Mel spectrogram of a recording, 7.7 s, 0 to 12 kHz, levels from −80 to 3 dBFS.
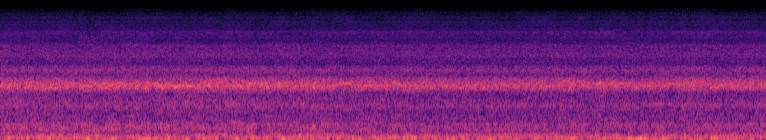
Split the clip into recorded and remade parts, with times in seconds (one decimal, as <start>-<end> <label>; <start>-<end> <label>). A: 0.0-0.6 recorded; 0.6-4.2 remade; 4.2-5.5 recorded; 5.5-7.1 remade; 7.1-7.7 recorded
